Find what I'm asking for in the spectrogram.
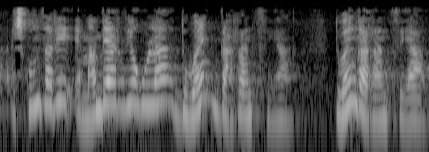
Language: Basque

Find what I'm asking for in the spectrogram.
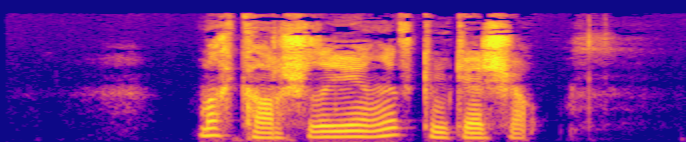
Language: Kabyle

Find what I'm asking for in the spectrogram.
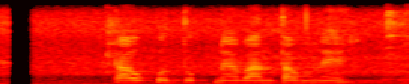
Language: Nepali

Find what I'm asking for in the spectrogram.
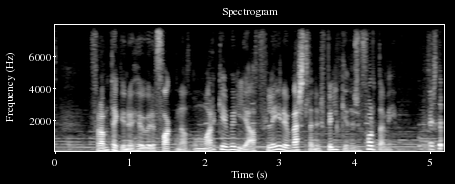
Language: Icelandic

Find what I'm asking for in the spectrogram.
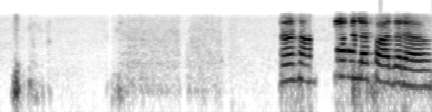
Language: Telugu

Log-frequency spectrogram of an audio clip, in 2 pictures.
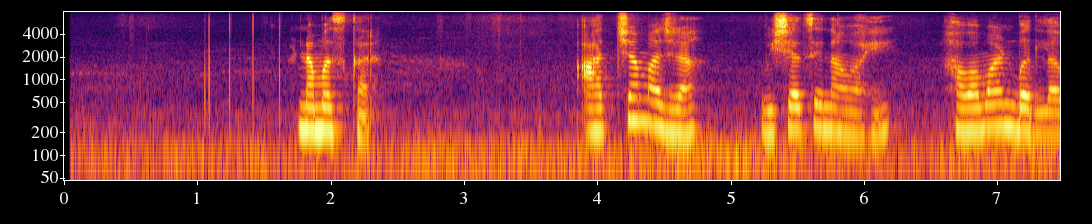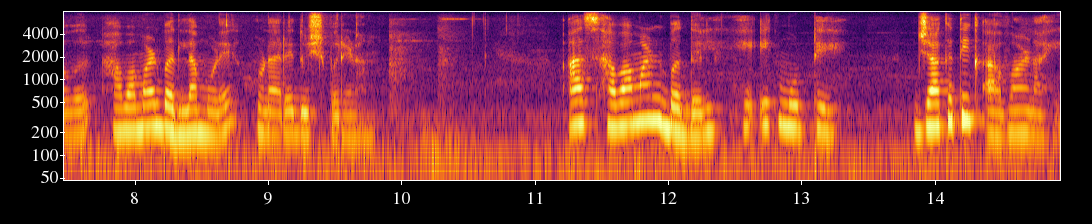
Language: Marathi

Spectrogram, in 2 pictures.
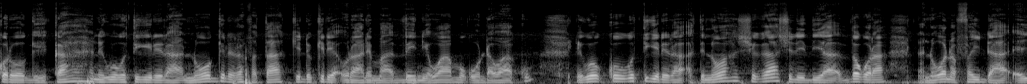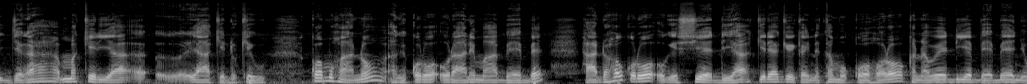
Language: Kikuyu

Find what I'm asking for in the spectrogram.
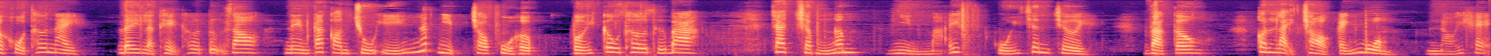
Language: Vietnamese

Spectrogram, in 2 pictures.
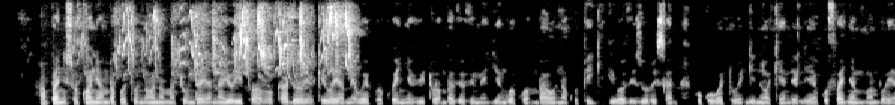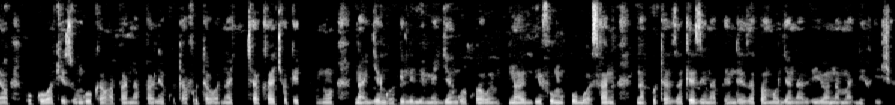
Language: Swahili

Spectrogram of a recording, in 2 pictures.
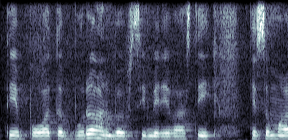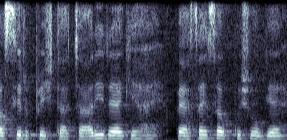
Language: Punjabi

